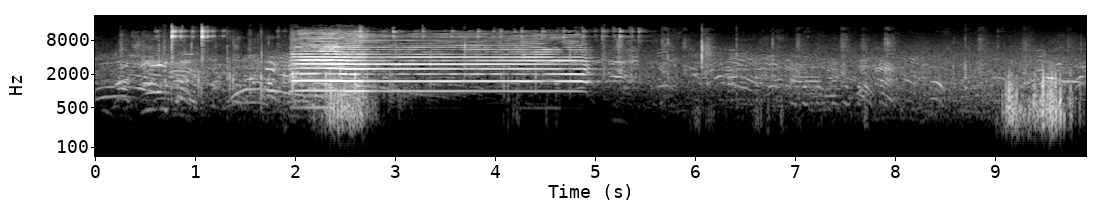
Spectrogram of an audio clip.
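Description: Children shout across an open field.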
